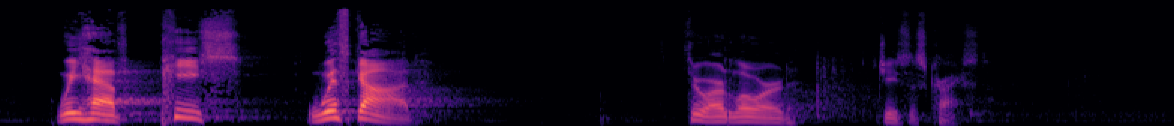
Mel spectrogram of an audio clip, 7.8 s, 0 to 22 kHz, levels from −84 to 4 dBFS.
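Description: At 4.84 s, just after "through our", a block of digital silence about 12 ms long cuts in. Its length fits a 512-sample buffer left unfilled. The hard edges give a tick, seen as a near-flat line on the waveform and a blank spectrogram column flanked by broadband clicks.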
